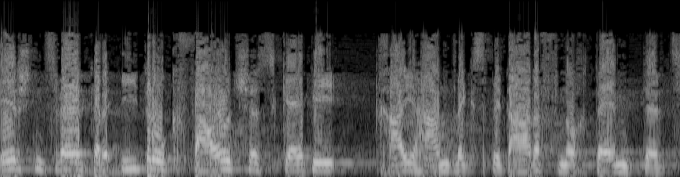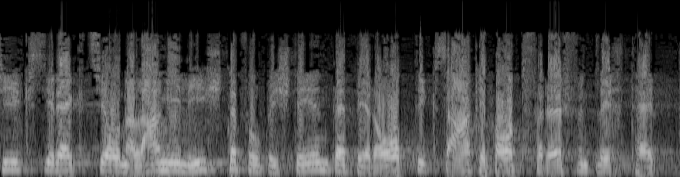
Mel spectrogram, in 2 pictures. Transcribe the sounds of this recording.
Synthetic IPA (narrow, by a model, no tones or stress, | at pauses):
ʔeːɾʃtn̩svɛːɾdəɾiːdɾʊkfalʃɛsɡ̥ɛːbi | kʰaɪɦandlɪksb̥edarfnɔχd̥ɛmd̥ɛt͡syːksd̥iɾɛkt͡sjoːnəlaŋiliʃtəfʊbeʃteːəndəbeɾɔːtɪksaːɡebɔtfəɾœfəntlɪχthɛt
